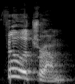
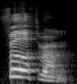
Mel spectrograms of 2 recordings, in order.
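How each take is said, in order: First: The word is said without any 'h' sound. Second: The word is said with an extra 'h' sound. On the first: The speaker calls it right. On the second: The speaker calls it wrong.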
